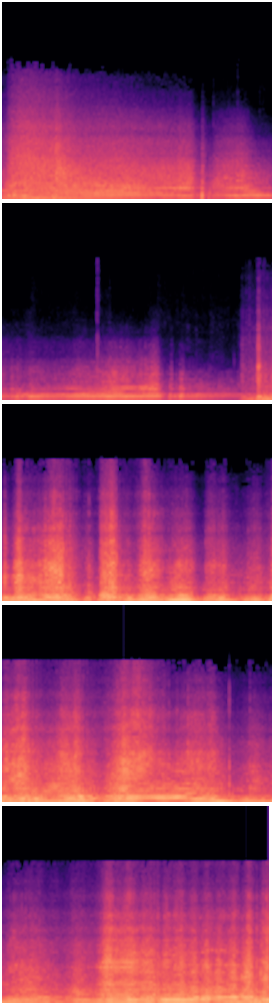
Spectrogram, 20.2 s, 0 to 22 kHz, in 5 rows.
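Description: Twin-turbocharged 8.3-litre V10 of a Dodge Viper SRT10 drift car, first holding a steady high note as it slides away, fading near the middle. Then, louder, the engine revs up and down in waves about once a second while the rear tyres spin and smoke in donuts.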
